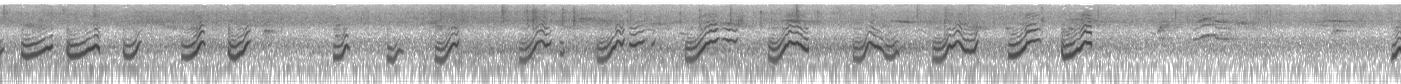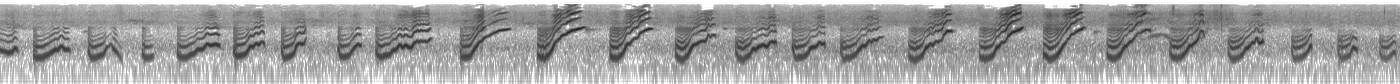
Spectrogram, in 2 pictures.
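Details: A male Lemon Agouti guinea pig gives rapid, repeated rising squeals, a steady string of high wheeks.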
